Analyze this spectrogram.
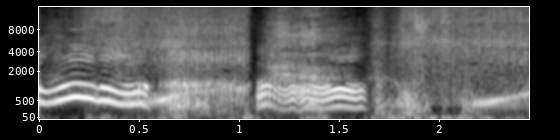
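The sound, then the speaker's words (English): Someone loudly imitates a woman's exaggerated, theatrical hammy snore in her sleep: two long, wavering, groaning breaths, followed by a rougher snorting tail. “So she's like a hammy snorer. Right. Her snore could get really massive, like pants.”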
